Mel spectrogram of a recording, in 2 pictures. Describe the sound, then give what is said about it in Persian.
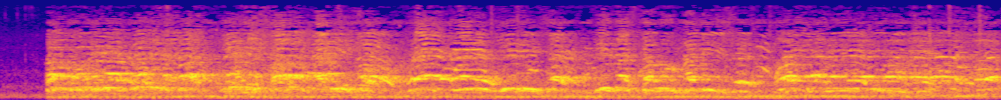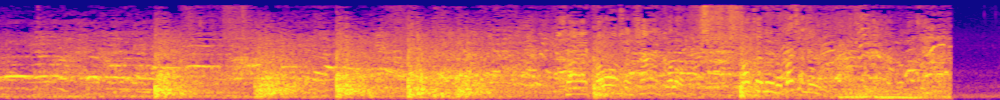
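A protest crowd in Abdanan chants slogans, many voices rising and falling together in a loud, sustained rhythm. In the second half, sharp bangs and rougher shouting break in over the chanting. “باید بیشتر بشه، شعارای مقداری به سمت جاوید شاه بره. میدونی ببین مثلا اینجا الان تو آبدانان بود”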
